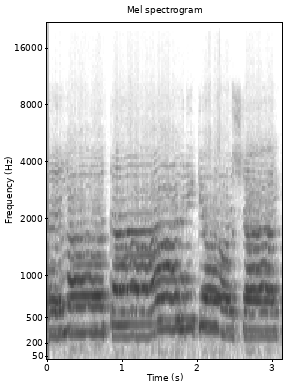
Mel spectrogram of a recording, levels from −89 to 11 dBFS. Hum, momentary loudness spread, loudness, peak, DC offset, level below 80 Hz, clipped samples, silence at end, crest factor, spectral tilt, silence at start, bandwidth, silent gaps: none; 2 LU; -17 LUFS; -6 dBFS; under 0.1%; -62 dBFS; under 0.1%; 0 s; 10 dB; -5 dB/octave; 0 s; 9.4 kHz; none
